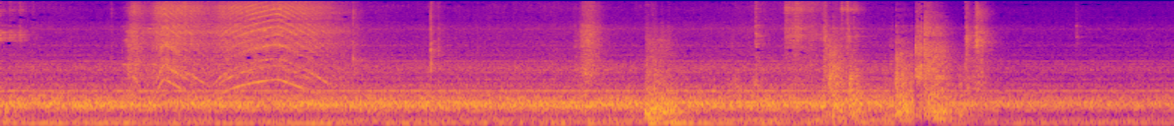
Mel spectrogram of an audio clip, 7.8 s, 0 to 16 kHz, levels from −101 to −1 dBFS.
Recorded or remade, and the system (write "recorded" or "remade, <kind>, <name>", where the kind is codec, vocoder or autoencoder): recorded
